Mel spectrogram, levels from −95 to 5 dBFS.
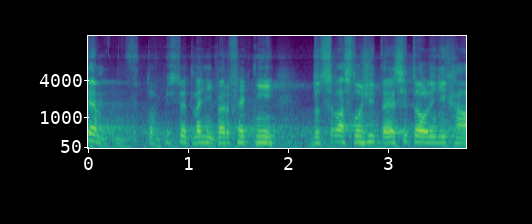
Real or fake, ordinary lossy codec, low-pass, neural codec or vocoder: fake; Opus, 32 kbps; 14.4 kHz; vocoder, 44.1 kHz, 128 mel bands, Pupu-Vocoder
